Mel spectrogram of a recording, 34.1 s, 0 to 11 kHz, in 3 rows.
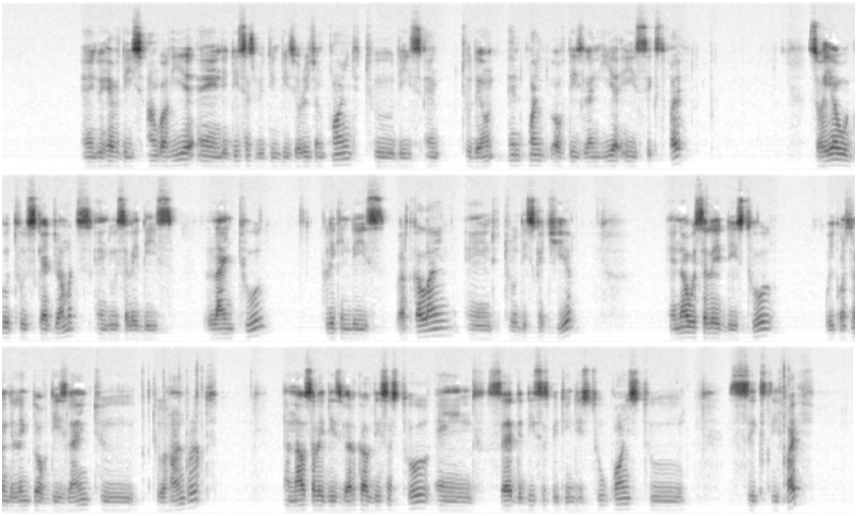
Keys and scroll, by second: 9.7 alt+Tab, 24.8-26.0 typing, 32.9-33.8 typing.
